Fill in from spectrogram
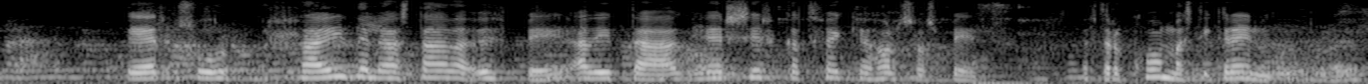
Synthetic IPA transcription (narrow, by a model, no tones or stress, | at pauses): ɛɾ̥sɔr̥aːjðɪlɛɣast̪aːðaʏhpɪaðit̪aːɣɛɾ̥sɪr̥kat̪ʰvɛcːaɦɔlsawspɪθ | ɛft̪ɪɾaðkʰɔːmast̪ikɾeːjniŋkʏ̰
